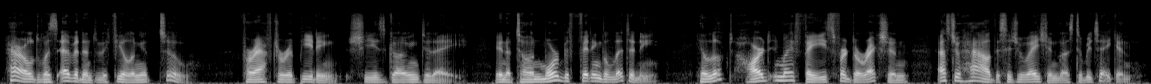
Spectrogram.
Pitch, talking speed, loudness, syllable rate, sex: 125 Hz, 195 wpm, -20 LUFS, 5.6 syllables/s, male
